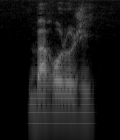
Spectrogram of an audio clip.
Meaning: barology
- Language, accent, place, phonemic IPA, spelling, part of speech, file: French, France, Lyon, /ba.ʁɔ.lɔ.ʒi/, barologie, noun, LL-Q150 (fra)-barologie.wav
